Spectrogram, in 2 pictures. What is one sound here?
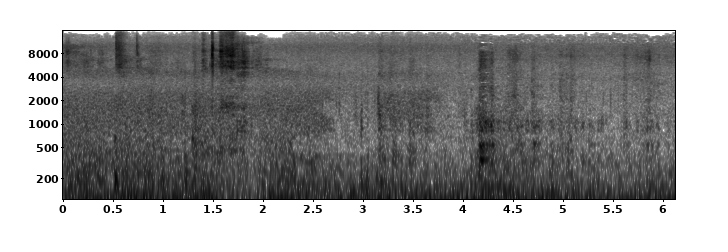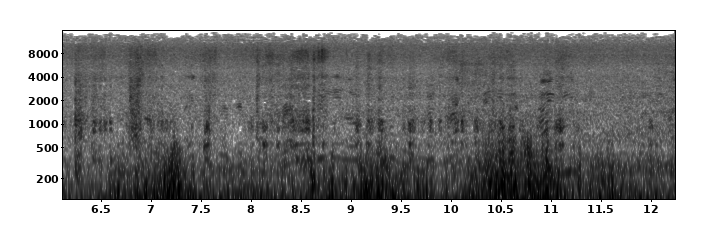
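Footsteps crunch on soft sand.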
